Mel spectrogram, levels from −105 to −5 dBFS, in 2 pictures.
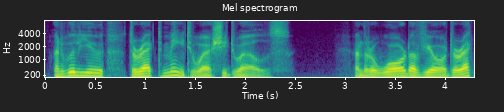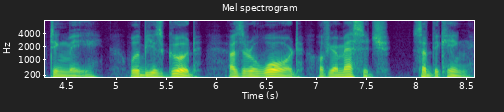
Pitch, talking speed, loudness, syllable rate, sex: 110 Hz, 205 wpm, -17 LUFS, 5.5 syllables/s, male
